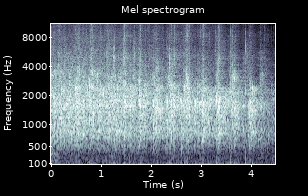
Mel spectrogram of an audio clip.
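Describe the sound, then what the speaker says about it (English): An audience at a school moving-up ceremony claps for its graduates: loud, dense, steady applause from a crowd that fades slightly toward the end. "Can we give our graduates a big round of applause?"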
